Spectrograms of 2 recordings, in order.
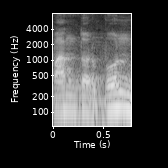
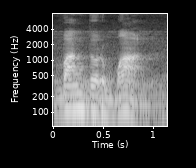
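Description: First: The final syllable is said as 'bon'. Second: The final syllable is said as 'ban'. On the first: The speaker calls it wrong. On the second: The speaker calls it right.

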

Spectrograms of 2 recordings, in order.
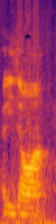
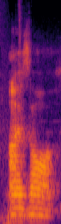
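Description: First: The first vowel is a short 'uh-ee' sound. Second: The first vowel is an open 'ah-ee' sound. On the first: The speaker calls it wrong. "mình đọc là ây" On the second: The speaker calls it right. "Thực ra đọc là ai"

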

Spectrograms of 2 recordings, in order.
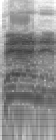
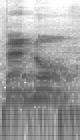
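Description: First: The name is said in a plain English way. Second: The name is said in a French-sounding way.

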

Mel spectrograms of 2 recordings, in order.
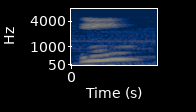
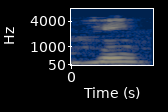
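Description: First: The word starts directly with a vowel. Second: The word starts with a breathy h sound. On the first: It is read as written in Portuguese. The speaker calls it right. "Eu pronuncio in" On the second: It is read as if it were English. The speaker calls it wrong. "pronuncia rim, como se estivesse falando em inglês"

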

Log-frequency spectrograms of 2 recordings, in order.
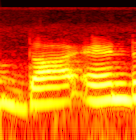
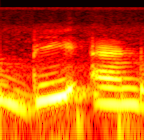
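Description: First: 'The' is said with a short 'thuh' vowel. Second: 'The' is said with a long 'thee' vowel. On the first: The speaker calls it wrong. "उसको द end नहीं बोलते" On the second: The speaker calls it right. "उसको दी एंड बोलते हैं क्योंकि उसमें बॉवल sound use हो रहा है"

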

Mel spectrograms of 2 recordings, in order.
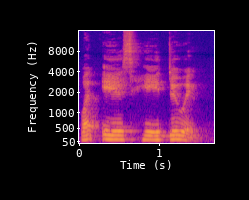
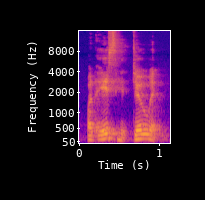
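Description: First: Each word is said clearly and separately. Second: The words run together quickly, linked. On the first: The speaker calls it wrong. "người ta không có nói rõ từng chữ như vậy" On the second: The speaker calls it right. "mình nói âm vô luôn, không phải là nói âm mà mình đọc nhanh vô"

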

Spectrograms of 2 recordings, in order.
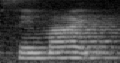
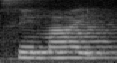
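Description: Both takes have the same delivery.

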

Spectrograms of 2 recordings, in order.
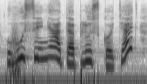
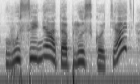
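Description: Both takes have the same delivery.

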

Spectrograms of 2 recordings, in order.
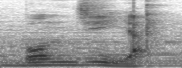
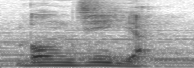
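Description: Both takes have the same delivery.

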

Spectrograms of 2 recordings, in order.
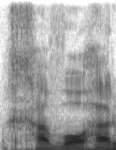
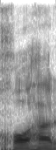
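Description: First: A w sound follows the kh sound. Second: No w sound follows the kh sound. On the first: This is how the word is written. "خواهر می نویسیم" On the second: This is how the word is actually read. "اما خواهر می خونیم"

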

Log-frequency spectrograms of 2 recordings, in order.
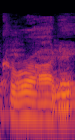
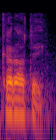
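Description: First: The word is said with an American pronunciation. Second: The word is said with a Japanese pronunciation. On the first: "Americans go karate" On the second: "In Japanese, it's karate"

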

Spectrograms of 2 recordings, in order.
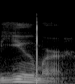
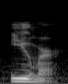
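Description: First: The h at the start is sounded. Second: The h at the start is silent. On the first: The spelling has shaped how it is said. "if you see it, well, then you say it" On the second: This is how it was said before printing. "H's were not pronounced. So it was literally"

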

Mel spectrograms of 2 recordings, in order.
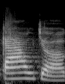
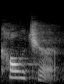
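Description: First: The first syllable has no L sound. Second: The first syllable ends with an L sound. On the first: The speaker calls it wrong. "hay cao chờ" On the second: The speaker calls it right. "Nó sẽ là chữ V ngược á, thêm chữ L cong vô culture"

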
